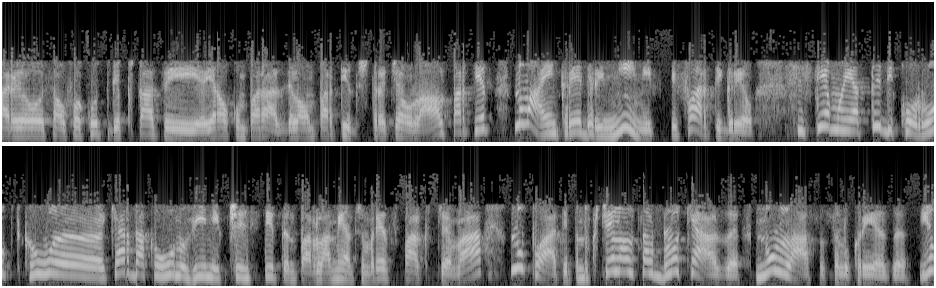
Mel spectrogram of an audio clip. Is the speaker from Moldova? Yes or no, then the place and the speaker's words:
yes; Moldova; now in Italy; Eu nicăiurea nu sunt înscrisă ca moldoveancă, eu peste tot sunt înscrisă ca româncă. Pentru că eu sunt baza pașaportului românesc.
